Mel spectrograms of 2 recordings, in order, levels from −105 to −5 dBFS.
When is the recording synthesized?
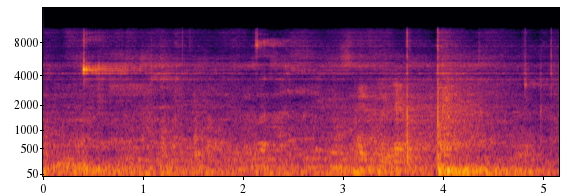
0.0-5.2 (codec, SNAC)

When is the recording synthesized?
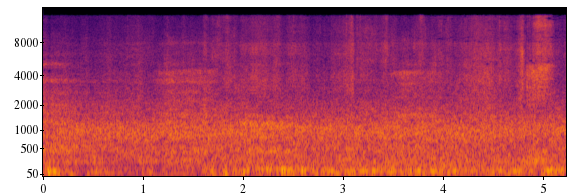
none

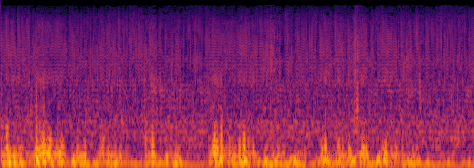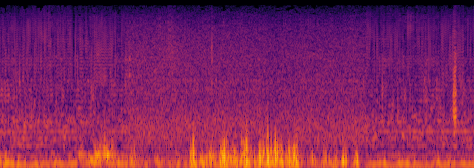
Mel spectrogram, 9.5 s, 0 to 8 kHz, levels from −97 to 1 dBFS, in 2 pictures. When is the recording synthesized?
0.0-6.0 (vocoder, BigVGAN v2); 8.4-9.5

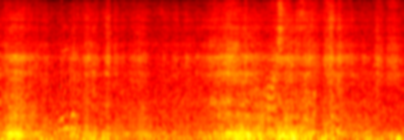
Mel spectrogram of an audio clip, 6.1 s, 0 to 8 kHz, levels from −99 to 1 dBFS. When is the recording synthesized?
0.0-0.7 (vocoder, Vocos); 1.2-6.1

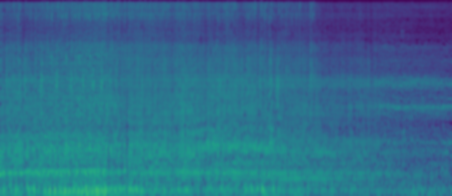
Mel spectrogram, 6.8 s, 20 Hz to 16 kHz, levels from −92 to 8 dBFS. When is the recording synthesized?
0.0-0.6 (vocoder, BigVGAN v2); 1.6-5.7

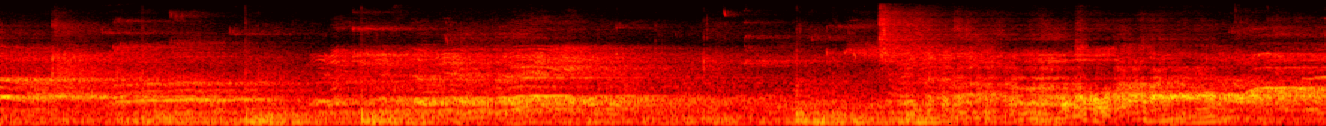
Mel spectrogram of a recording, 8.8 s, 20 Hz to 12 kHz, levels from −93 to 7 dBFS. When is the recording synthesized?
6.1-8.1 (codec, SNAC)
